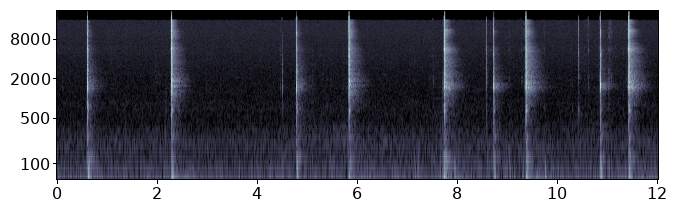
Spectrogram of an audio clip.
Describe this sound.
Turning a wall light switch on and off repeatedly
button, click, flip, lamp, light, light-switch, press, push, switch, switched, switches, switching, toggle, turn-off, turn-on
